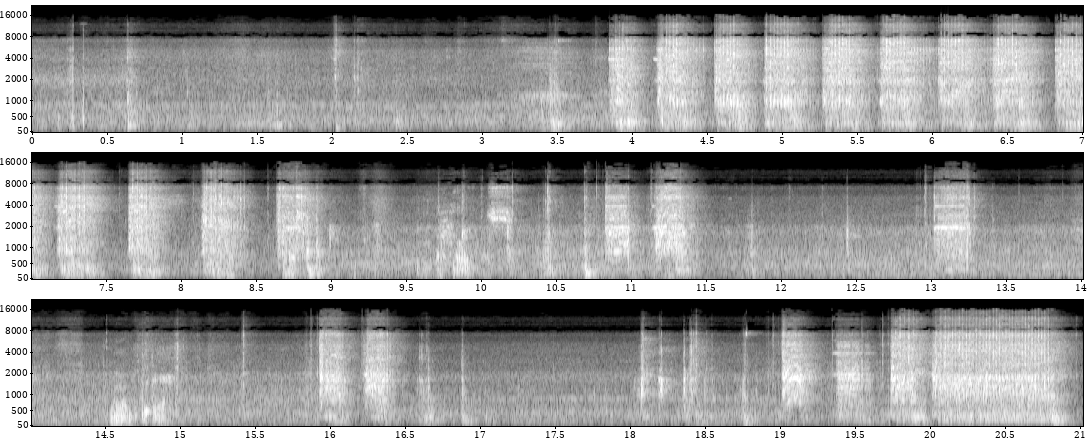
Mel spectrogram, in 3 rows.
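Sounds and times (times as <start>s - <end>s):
impact driver bursts: 3.8s - 9.0s, 10.8s - 11.5s, 13.0s - 13.4s, 15.9s - 16.6s, 19.0s - 21.0s.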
